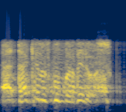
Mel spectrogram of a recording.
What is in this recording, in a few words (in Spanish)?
dialogs spanish; mission5; War Thunder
